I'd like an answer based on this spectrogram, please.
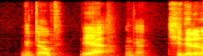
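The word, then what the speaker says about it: Gadot: um G gag so G do I think that's how she she pronounces GDOT GDOT yeah okay she did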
